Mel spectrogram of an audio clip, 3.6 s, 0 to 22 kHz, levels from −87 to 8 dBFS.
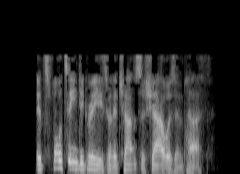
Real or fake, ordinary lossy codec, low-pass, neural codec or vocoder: fake; MP3, 24 kbps; 7.2 kHz; codec, 24 kHz, 1.5 kbps, HILCodec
